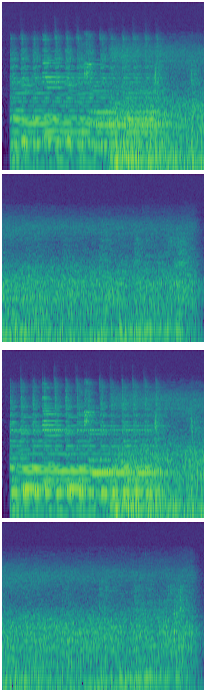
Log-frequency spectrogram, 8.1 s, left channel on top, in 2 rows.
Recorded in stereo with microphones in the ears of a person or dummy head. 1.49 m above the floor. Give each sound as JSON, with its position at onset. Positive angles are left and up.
{"t": 0.1, "sound": "a guitar", "side_deg": -35, "distance_m": 5.5}
{"t": 2.1, "sound": "footsteps", "side_deg": 25, "distance_m": 1.6}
